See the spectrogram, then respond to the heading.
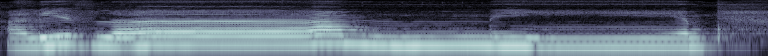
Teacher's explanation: Pada bacaan alif lam mim terdapat hukum bacaan mad lazim mustaqal harfi yang dibaca panjangnya 3 alif atau 6 harokat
